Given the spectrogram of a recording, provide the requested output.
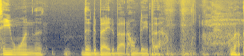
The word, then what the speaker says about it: Home Depot: I said, "Buddy, it's Home Depot." And he said, "No, there's a T at the end." I said, "Yeah, but the T is silent."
